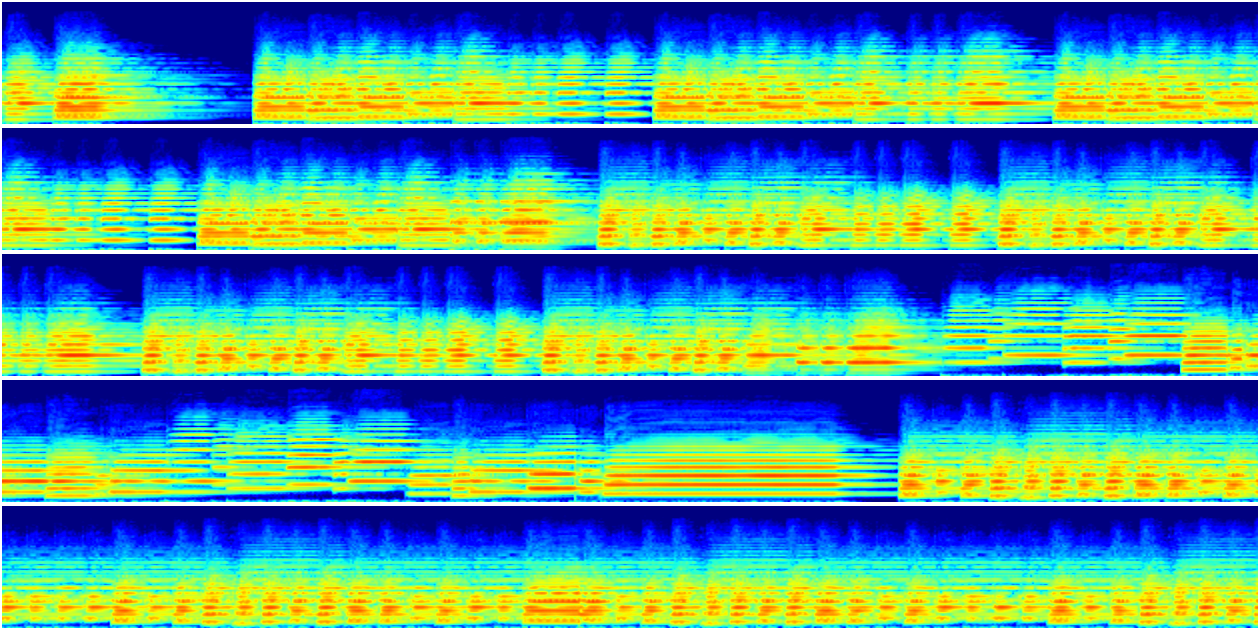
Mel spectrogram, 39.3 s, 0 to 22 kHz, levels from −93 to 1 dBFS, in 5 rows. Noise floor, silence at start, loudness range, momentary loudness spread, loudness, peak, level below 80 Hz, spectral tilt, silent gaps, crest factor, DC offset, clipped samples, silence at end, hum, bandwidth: -50 dBFS; 0 s; 3 LU; 6 LU; -19 LUFS; -4 dBFS; -64 dBFS; -5 dB/octave; none; 16 dB; under 0.1%; under 0.1%; 0 s; none; 8.8 kHz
